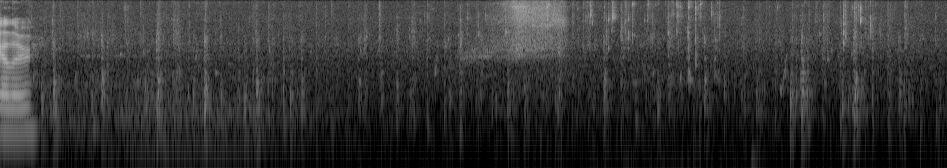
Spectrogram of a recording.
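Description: A cat's paws patter softly on the floor.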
